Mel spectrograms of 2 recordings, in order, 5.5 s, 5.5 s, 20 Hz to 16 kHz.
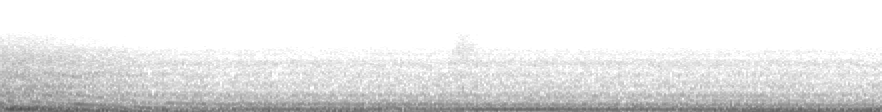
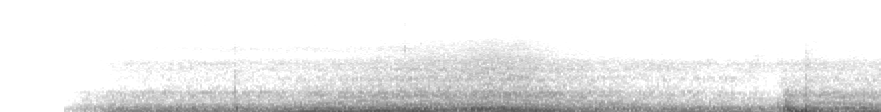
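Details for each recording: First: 2005 BMW 530i petrol engine after replacing the idle control valve to cure rough idle: drops from a brief higher speed to a steady, even, low idle. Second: 2005 BMW 530i petrol engine at idle, before replacing the idle control valve: deep, uneven rumble pulsing about four times a second, a rough idle.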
